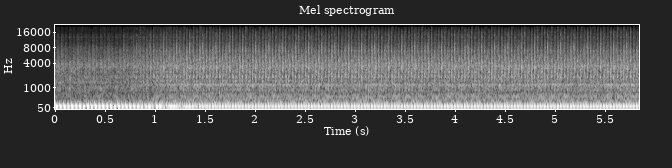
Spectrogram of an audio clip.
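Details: Mitsubishi Eclipse GS-T 4G63 after a head gasket replacement, following an earlier rough idle caused by the forgotten brake booster vacuum line: holds an even, steady idle with only a light tick, and the ticking sounds better.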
